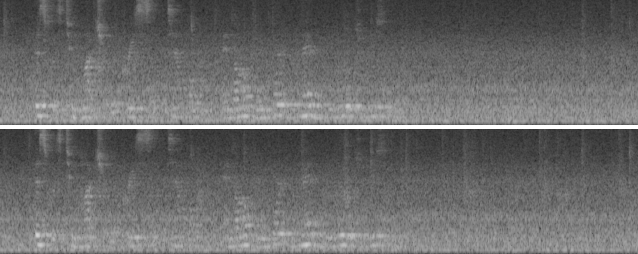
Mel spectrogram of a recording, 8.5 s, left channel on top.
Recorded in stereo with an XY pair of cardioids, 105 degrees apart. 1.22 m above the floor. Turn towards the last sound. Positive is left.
turn(degrees=70)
